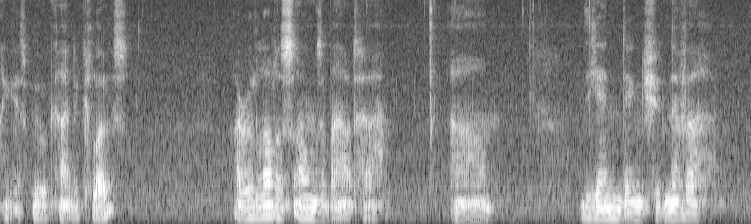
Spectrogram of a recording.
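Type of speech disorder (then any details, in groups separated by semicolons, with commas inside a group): Bulbar dysarthria; progressive bulbar palsy (MND)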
